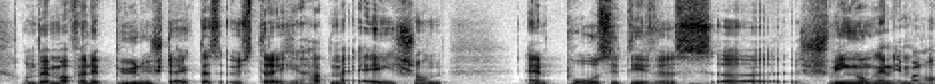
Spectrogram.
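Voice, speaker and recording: A man with a Viennese accent speaks at a moderate pace and medium pitch, with vocal fry and very wide pitch swings. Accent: Viennese Austrian German. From Austria, Vienna. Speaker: comedian. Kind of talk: interview.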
